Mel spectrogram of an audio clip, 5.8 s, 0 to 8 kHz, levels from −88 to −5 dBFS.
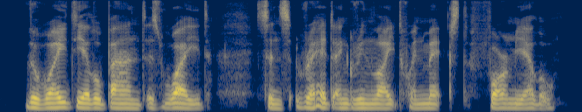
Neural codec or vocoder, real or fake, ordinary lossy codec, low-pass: none; real; none; none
